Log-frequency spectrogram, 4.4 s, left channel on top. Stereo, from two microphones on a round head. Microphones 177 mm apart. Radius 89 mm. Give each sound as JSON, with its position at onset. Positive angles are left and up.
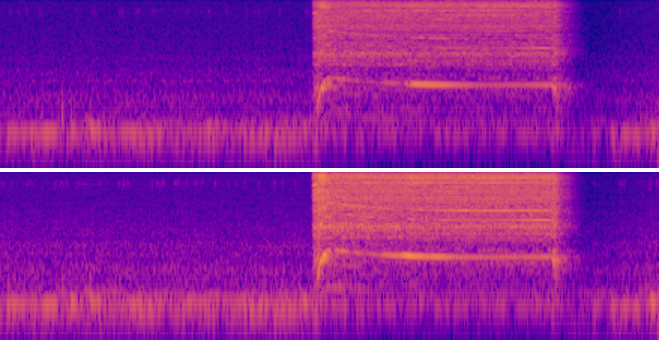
{"t": 2.1, "sound": "a drill", "side_deg": -35, "distance_m": 0.9}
